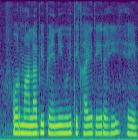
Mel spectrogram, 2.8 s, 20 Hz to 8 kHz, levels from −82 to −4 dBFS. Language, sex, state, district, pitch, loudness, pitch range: Hindi, female, Rajasthan, Jaipur, 170 Hz, -15 LUFS, 165-175 Hz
